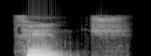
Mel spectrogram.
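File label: "finch", English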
